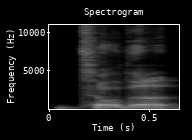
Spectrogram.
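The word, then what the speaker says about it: tilde: So it's the like tilda like till death.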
